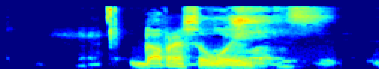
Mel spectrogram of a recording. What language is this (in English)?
Eton (Cameroon)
